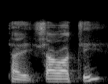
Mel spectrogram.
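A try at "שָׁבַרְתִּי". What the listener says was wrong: Yeah, shavarti. Shavarti. There's no dot right here, so you got to make a V sound. Shavarti, shavar, shavarti, shavarti, shavarti, shavarti, shavarti, shavarti, shavarti. Shavarti.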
